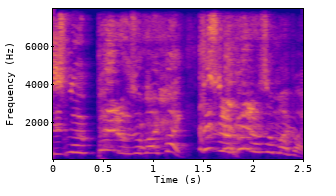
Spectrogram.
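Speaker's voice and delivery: very high, loud yelling. Retelling a triathlon mishap, acting out shouting at everyone: retelling shouting at everyone. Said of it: "I was literally shouting at everyone".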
